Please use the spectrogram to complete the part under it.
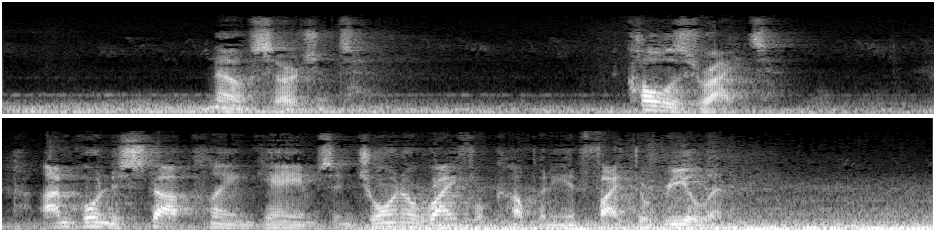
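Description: A young man answers with feeling.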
